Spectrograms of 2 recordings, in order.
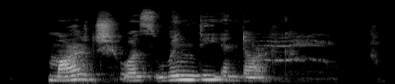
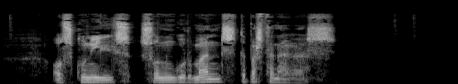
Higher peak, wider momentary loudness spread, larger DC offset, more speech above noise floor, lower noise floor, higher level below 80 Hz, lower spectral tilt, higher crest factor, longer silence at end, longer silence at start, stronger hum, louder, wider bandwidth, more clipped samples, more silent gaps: second, -10 dBFS vs 0 dBFS; first, 17 LU vs 13 LU; neither; second, 34 dB vs 58 dB; second, -59 dBFS vs -77 dBFS; second, -76 dBFS vs -60 dBFS; first, -4 dB/octave vs -0.5 dB/octave; about the same, 18 dB vs 22 dB; second, 0.8 s vs 1.25 s; about the same, 0.5 s vs 0.55 s; neither; second, -25 LUFS vs -16 LUFS; first, 14 kHz vs 12 kHz; neither; neither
